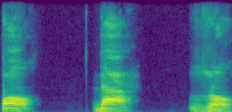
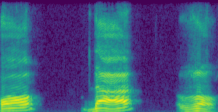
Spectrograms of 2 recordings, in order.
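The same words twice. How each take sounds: Both takes have the same delivery.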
